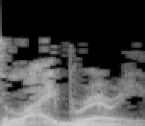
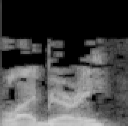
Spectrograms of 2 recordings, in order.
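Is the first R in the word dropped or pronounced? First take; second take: pronounced; dropped. First: The first R sound is clearly pronounced. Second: The first R sound is dropped. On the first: The speaker calls it right. "it's library, right? The R, most disrespected" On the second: The speaker calls it wrong. "it's not library"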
